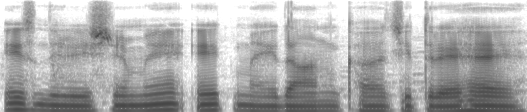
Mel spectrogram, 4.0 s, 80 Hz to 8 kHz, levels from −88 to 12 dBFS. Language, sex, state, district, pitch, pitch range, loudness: Hindi, male, Jharkhand, Ranchi, 100 Hz, 95-110 Hz, -20 LUFS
